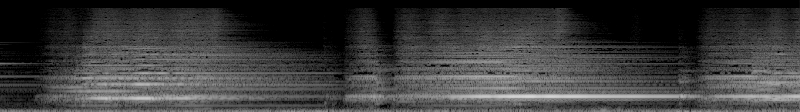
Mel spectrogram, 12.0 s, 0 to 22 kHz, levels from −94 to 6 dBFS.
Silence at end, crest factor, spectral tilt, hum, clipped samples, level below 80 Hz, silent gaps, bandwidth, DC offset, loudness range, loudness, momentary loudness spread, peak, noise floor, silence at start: 0 s; 14 dB; -2.5 dB/octave; none; under 0.1%; -50 dBFS; none; 13.5 kHz; under 0.1%; 20 LU; -22 LUFS; 23 LU; -8 dBFS; -49 dBFS; 0.15 s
